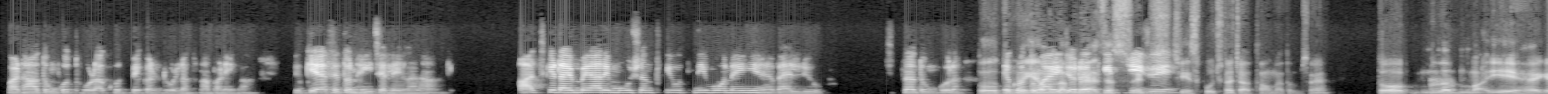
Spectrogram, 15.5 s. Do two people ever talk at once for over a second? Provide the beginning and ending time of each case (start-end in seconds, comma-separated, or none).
10.0-11.8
